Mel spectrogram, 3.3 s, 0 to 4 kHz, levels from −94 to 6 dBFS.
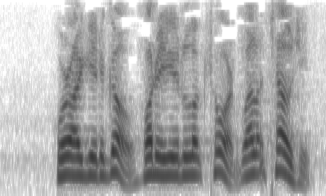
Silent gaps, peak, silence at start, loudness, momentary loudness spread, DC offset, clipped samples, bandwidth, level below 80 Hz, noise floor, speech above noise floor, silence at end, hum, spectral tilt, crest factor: none; -8 dBFS; 0.6 s; -23 LUFS; 4 LU; under 0.1%; under 0.1%; 4 kHz; -60 dBFS; -64 dBFS; 41 dB; 0.15 s; none; -11.5 dB/octave; 16 dB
